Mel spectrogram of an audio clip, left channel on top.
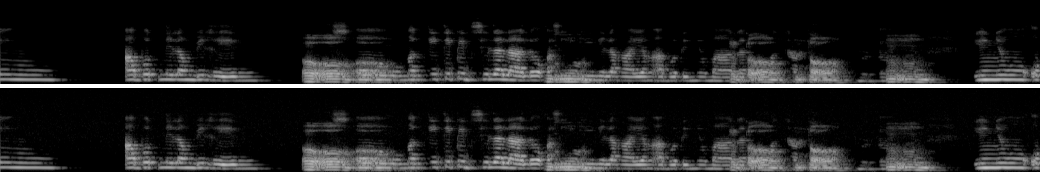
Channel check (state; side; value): noise; right; hiss, 27 dB below the sound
